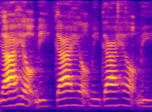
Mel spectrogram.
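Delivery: tearful, crying, pleading voice. Retelling praying every day going to a job: imitating own past crying plea. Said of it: "going to a job every day crying and saying".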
